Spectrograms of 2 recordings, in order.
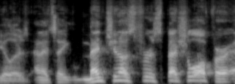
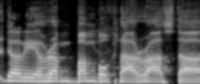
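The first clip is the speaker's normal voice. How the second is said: bad fake Caribbean accent, much higher, louder; 5 semitones higher, 5 dB louder than usual. Mocking his brother's Caribbean accent, in a bad Caribbean accent. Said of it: "Your Caribbean accent fucking sucks".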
